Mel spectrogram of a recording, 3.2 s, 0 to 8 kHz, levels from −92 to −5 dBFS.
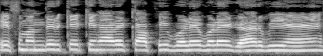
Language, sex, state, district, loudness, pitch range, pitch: Hindi, male, Bihar, Saran, -12 LUFS, 210-230 Hz, 225 Hz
